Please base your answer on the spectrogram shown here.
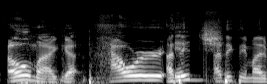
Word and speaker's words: Powerage: That's AC/DC's Gone Shooting from, I believe it's called Powerage. Powerage. It's spelled like Power Age, one word. That's got to be Powerage, right? Kind of like amperage.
